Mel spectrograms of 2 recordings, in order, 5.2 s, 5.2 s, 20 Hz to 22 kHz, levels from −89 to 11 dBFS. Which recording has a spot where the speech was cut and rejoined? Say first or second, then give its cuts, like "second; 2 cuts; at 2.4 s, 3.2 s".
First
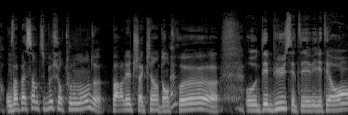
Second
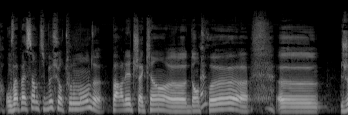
first; 2 cuts; at 2.4 s, 3.7 s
